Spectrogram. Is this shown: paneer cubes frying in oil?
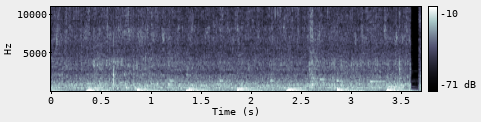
yes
